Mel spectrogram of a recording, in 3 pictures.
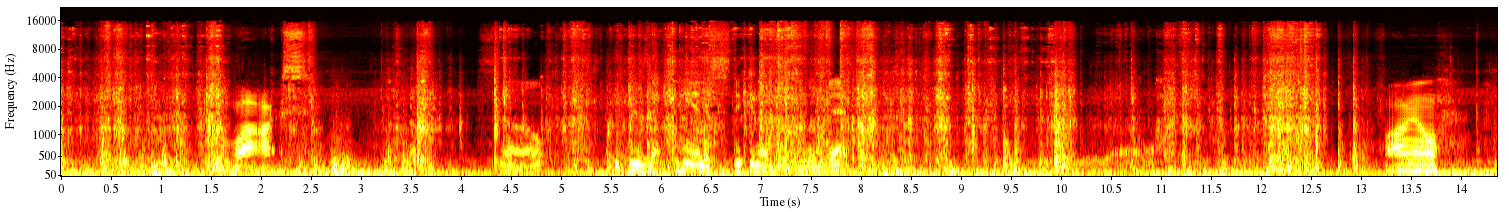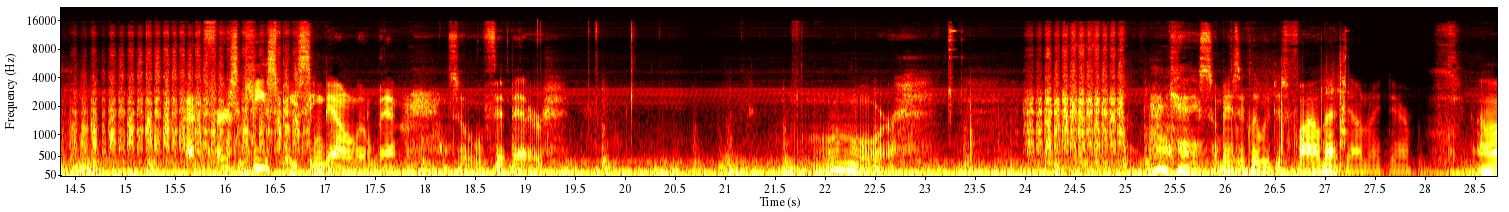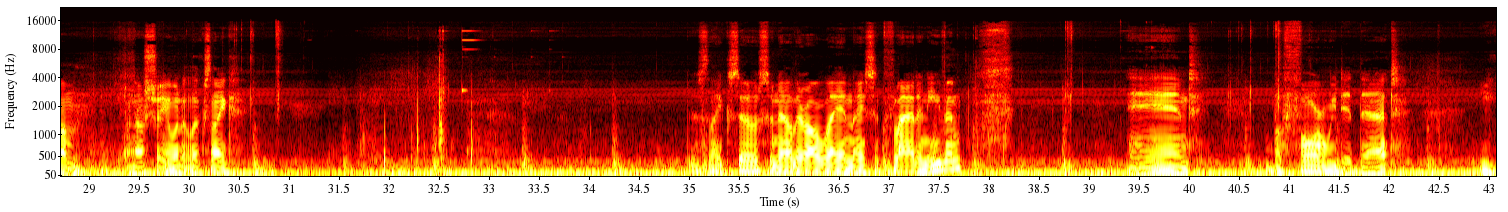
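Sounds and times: steady low hum: 0.0s - 43.0s
hand file rasping on a key: 14.4s - 16.9s, 24.0s - 25.0s.

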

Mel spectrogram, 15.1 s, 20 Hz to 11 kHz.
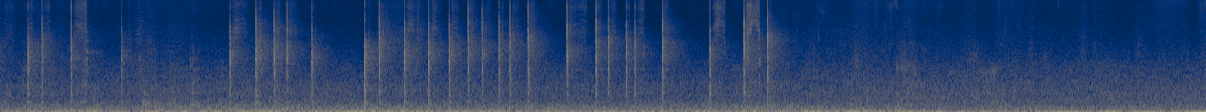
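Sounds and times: chalk writing on blackboard: 0.0s - 1.8s, 2.8s - 9.8s.

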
